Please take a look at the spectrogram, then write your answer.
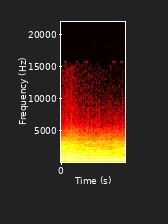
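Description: Alex Zanardi's race car at the Molson Indy Vancouver climbs through the gears, a loud, close, steady engine whine holding one high tone for a brief moment.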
